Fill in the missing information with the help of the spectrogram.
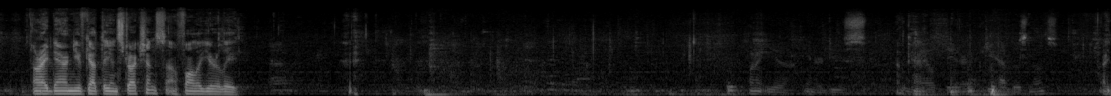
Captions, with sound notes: All right, Darren, you've got the instructions. I'll follow your lead. - Why don't you introduce. (speaking off mic) Do you have those notes?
